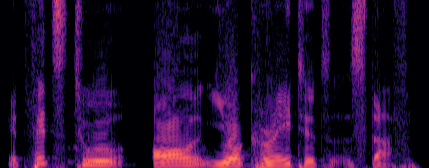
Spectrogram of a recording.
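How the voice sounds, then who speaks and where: A middle-aged man giving an informal live technical presentation, often halting and repeating words. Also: fairly high pitch, gravelly, warm tone, clean tone, no echo. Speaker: software presenter. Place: indoor presentation room with small audience. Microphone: handheld microphone.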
